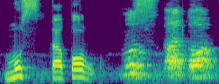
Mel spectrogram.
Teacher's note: مستطر مس پڑھیں گے یعنی سین باریک،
